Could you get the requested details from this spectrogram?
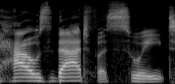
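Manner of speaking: words drawn out like a TV host. Retelling a TV show watched from the couch: Lifestyles of the Rich and Famous host accent. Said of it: "and he would say".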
